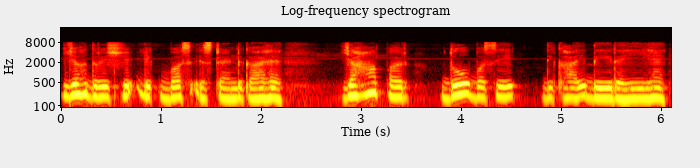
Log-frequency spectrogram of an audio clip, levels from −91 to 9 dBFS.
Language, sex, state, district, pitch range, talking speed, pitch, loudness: Hindi, female, Jharkhand, Ranchi, 170-195 Hz, 145 wpm, 180 Hz, -17 LUFS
